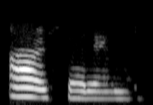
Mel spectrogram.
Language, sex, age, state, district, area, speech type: Telugu, female, 18-30, Telangana, Ranga Reddy, rural, conversation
